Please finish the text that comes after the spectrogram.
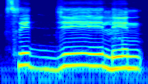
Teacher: সিনটা চিকন করে জিমটা শক্ত করে উচ্চারণ করব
